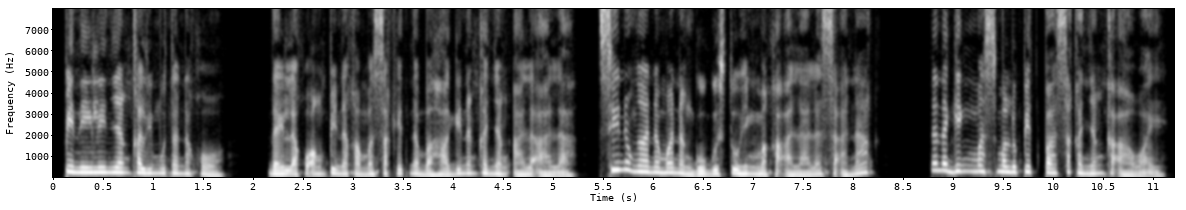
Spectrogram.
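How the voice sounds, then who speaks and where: A woman's voice: fairly low pitch, big pitch swings, fairly quick, a little mellow, no room sound, studio quality. A woman voicing a brooding, intense businessman son in a narrated drama story. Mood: remorseful. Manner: intense, threatening.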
